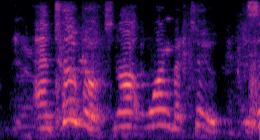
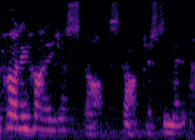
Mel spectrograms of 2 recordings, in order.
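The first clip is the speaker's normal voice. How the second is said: hushed soothing; 17 dB quieter than usual. Retold or imitated. Calming laughing helper.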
